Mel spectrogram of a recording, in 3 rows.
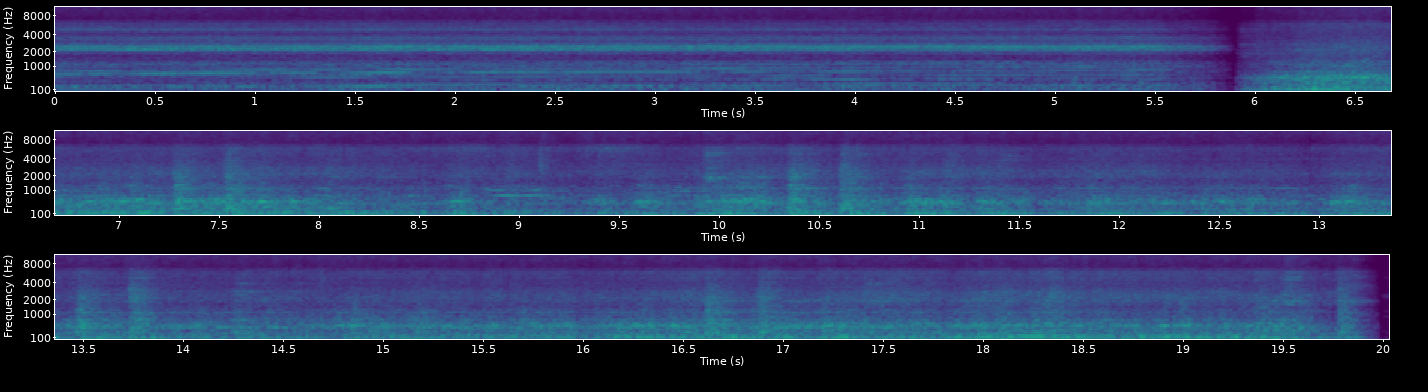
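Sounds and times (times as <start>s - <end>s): train wheels rumbling on rail: 5.9s - 20.0s.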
